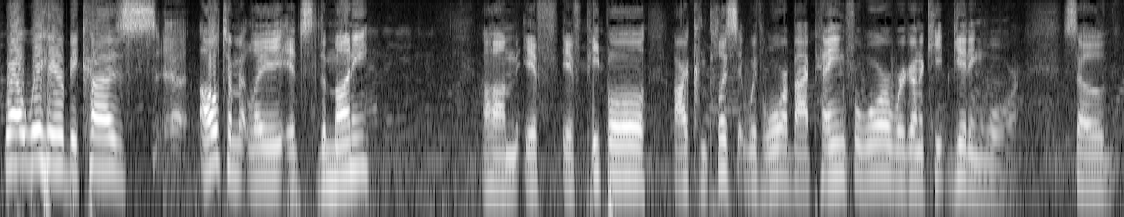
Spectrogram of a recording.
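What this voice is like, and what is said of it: Regional American accent. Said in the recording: “I love your accent.”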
